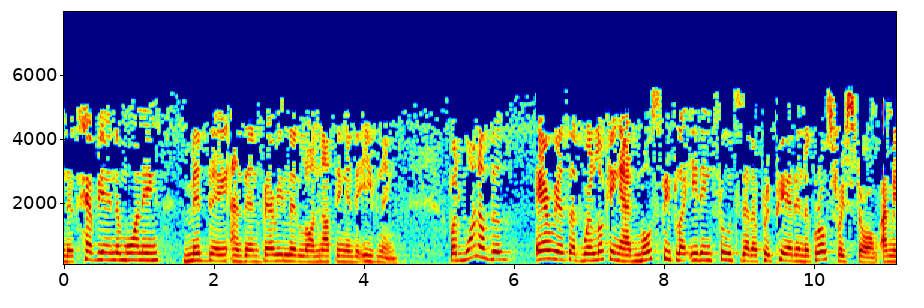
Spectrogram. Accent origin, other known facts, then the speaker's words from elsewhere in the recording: Trinidad & Tobago; when my husband and I were missionaries in Trinidad originally, I'm from Trinidad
